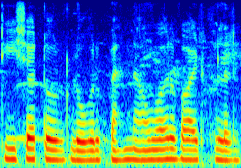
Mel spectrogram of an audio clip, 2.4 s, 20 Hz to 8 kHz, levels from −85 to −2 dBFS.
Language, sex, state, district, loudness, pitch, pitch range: Hindi, female, Haryana, Jhajjar, -16 LUFS, 175 Hz, 170-180 Hz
